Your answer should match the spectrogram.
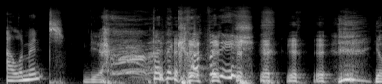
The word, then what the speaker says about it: LMNT: So I'm pretty sure it's actually pronounced element.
